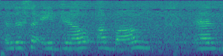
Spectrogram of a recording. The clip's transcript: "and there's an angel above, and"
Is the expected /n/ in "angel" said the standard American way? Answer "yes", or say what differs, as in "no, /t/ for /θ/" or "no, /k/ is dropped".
no, /n/ is dropped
